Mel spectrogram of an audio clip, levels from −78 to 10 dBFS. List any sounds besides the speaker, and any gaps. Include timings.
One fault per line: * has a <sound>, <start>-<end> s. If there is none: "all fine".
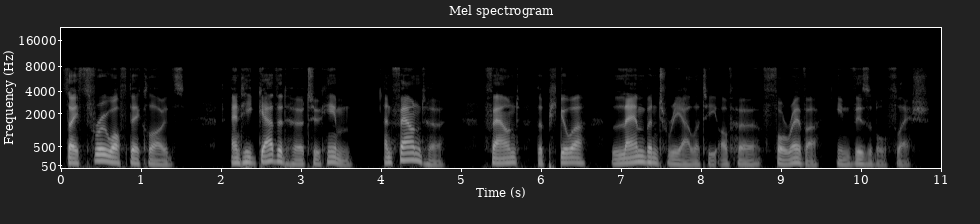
* has a dropout, 6.2-6.2 s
